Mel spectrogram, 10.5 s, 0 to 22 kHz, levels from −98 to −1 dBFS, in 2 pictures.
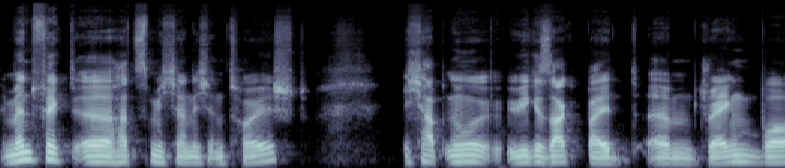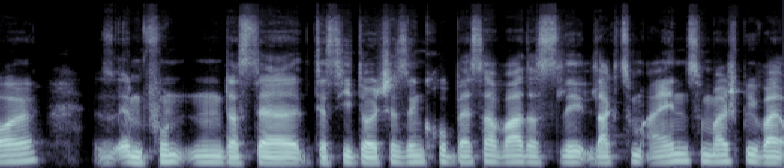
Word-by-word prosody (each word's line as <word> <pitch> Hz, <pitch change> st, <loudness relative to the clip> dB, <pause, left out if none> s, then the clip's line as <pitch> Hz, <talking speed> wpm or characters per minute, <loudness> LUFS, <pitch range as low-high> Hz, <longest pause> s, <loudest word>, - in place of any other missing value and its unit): im 105 Hz, +4 st, -3 dB
Endeffekt, 140 Hz, 0 st, +4 dB
äh, 105 Hz, -1 st, +4 dB
hat's 110 Hz, -1 st, -2 dB
mich 105 Hz, -3 st, -3 dB
ja 100 Hz, -, -1 dB
nicht 95 Hz, -2 st, -3 dB
enttäuscht. 95 Hz, +8 st, -3 dB, 0.6 s
Ich -, -, -3 dB
habe -, -, -1 dB
nur, 110 Hz, 0 st, +1 dB
wie 100 Hz, +3 st, 0 dB
gesagt, 105 Hz, 0 st, +2 dB
bei 95 Hz, 0 st, +3 dB
d -, -, -17 dB
ähm, 90 Hz, -2 st, -2 dB
Dragon 100 Hz, +4 st, +1 dB
Ball 115 Hz, +6 st, +2 dB, 0.4 s
s -, -, -11 dB
empfunden, 105 Hz, +1 st, -2 dB
dass 95 Hz, 0 st, 0 dB
der 95 Hz, -2 st, +4 dB
dass 95 Hz, 0 st, -5 dB
die 100 Hz, -2 st, -2 dB
deutsche 95 Hz, +2 st, +2 dB
Synchro 105 Hz, +2 st, -3 dB
besser 100 Hz, +2 st, -1 dB
war, 105 Hz, +1 st, +4 dB
das 100 Hz, -1 st, -1 dB
le 100 Hz, -1 st, 0 dB
lag 95 Hz, -1 st, -1 dB
zum 110 Hz, +2 st, -4 dB
einen 110 Hz, +6 st, -1 dB
zum 120 Hz, -2 st, -3 dB
Beispiel 115 Hz, 0 st, -1 dB
weil 100 Hz, 0 st, +4 dB
105 Hz, 205 wpm, -26 LUFS, 95-110 Hz, 0.6 s, Endeffekt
